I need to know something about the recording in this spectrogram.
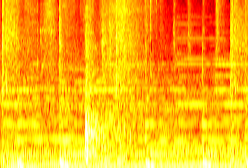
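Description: Kitchen knife slicing through an orange on a plastic cutting board, with several soft knocks of the blade reaching the board, the sharpest a little under a second in.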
